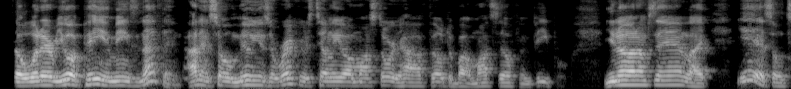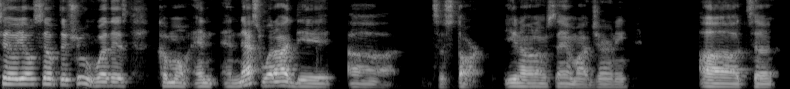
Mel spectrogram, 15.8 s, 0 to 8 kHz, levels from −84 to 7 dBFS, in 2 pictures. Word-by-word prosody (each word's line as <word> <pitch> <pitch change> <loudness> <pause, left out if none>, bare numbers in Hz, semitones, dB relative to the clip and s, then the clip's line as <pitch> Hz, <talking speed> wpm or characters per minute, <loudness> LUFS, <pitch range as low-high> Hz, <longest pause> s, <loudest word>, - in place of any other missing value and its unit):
So 125 -1 +7
whatever 145 +1 +7
your 165 +5 +7
opinion 170 -4 +3
means 135 -2 +1
nothing, - - -2
I - - +5
done - - 0
sold 130 -2 +2
millions 150 0 0
of 125 - -3
records 140 -9 -1
telling 135 +1 -1
you 135 -1 +2
all 130 - 0
my 125 0 -3
story, 130 0 -3
how 120 -1 -2
I 115 - -13
felt 130 +1 -4
about 105 -3 -4
myself 115 +1 -5
and 95 -2 -13
people." 130 +3 -13 0.4
You - - +3
know 155 +2 +7
what 155 0 +9
I'm 155 0 +2
saying? 155 -1 0
Like, 105 -4 0 0.3
yeah, - - 0
so - - -2
tell 180 +9 +2
yourself 180 0 +1
the 170 - -2
truth, 190 -1 -4
whether 130 0 0
it's 125 0 -7
come 120 -1 -4
on, 110 - -6
and 110 -1 -6
and 105 +1 -10
that's - - +2
what 125 +1 +2
I 135 - +3
did, 100 -2 -5 0.2
uh, 95 -4 -9 0.4
to - - -7
start, - - -4 0.2
you 115 +2 -3
know 110 -1 -1
what 105 - -4
I'm 100 -1 -7
saying? 100 -2 -6
My 90 -1 -7
journey, 90 +1 -11 0.7
uh, 100 -3 +1
to 95 -1 -4
125 Hz, 220 wpm, -22 LUFS, 105-145 Hz, 0.7 s, what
